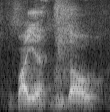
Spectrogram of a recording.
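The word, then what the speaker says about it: Valle Vidal: We're also in uh what's the name of the valley we're in so it's pronounced correctly? Vaia Vidal Valley of Life.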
